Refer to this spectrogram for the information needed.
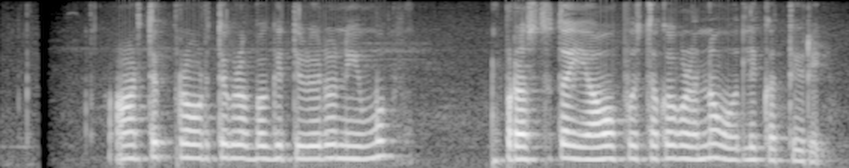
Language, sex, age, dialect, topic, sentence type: Kannada, female, 31-35, Dharwad Kannada, banking, statement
